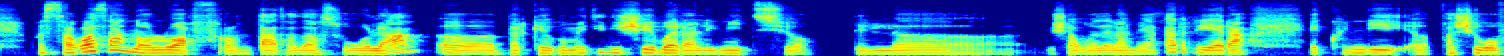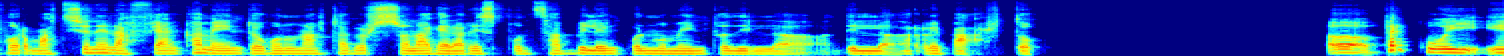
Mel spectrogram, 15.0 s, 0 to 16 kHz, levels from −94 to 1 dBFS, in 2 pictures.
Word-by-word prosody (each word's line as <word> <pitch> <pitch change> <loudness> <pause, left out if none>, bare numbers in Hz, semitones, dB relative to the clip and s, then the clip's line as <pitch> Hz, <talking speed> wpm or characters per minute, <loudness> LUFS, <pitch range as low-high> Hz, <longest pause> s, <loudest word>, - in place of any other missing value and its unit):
questa 165 +1 0
cosa 290 - +7
non 155 - +3
l'ho 155 -1 +6
affrontata 140 -1 0
da 130 -1 -1
sola, 135 - +1
uhm, 140 -3 -1
perché 140 0 -3
come 150 +1 -2
ti 175 - -9
dicevo 160 -1 +3
era 140 -2 +3
all'inizio 140 +1 -4
del 130 - -7
diciamo 140 -1 -3
della 130 -2 -2
mia 140 +2 -5
carriera 150 -7 +3 0.3
e 150 - -6
quindi, 155 -1 -2
uhm, 130 -1 -7
facevo 145 -1 +2
formazione 140 +3 -1
in 145 - +1
affiancamento 140 0 0
con 135 0 -1
un'altra 135 0 -3
persona 135 -1 +2
che 135 - -2
era 125 -1 +3
responsabile, 130 +2 -2
in 135 - -1
quel 135 0 -1
momento, 130 0 -1
del 120 -2 -4
del 130 -1 0
reparto. 135 +1 -4 1.4
Uhm, - - +4
per 295 0 +5
cui, 175 - +5
140 Hz, 165 wpm, -26 LUFS, 130-150 Hz, 1.4 s, cosa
